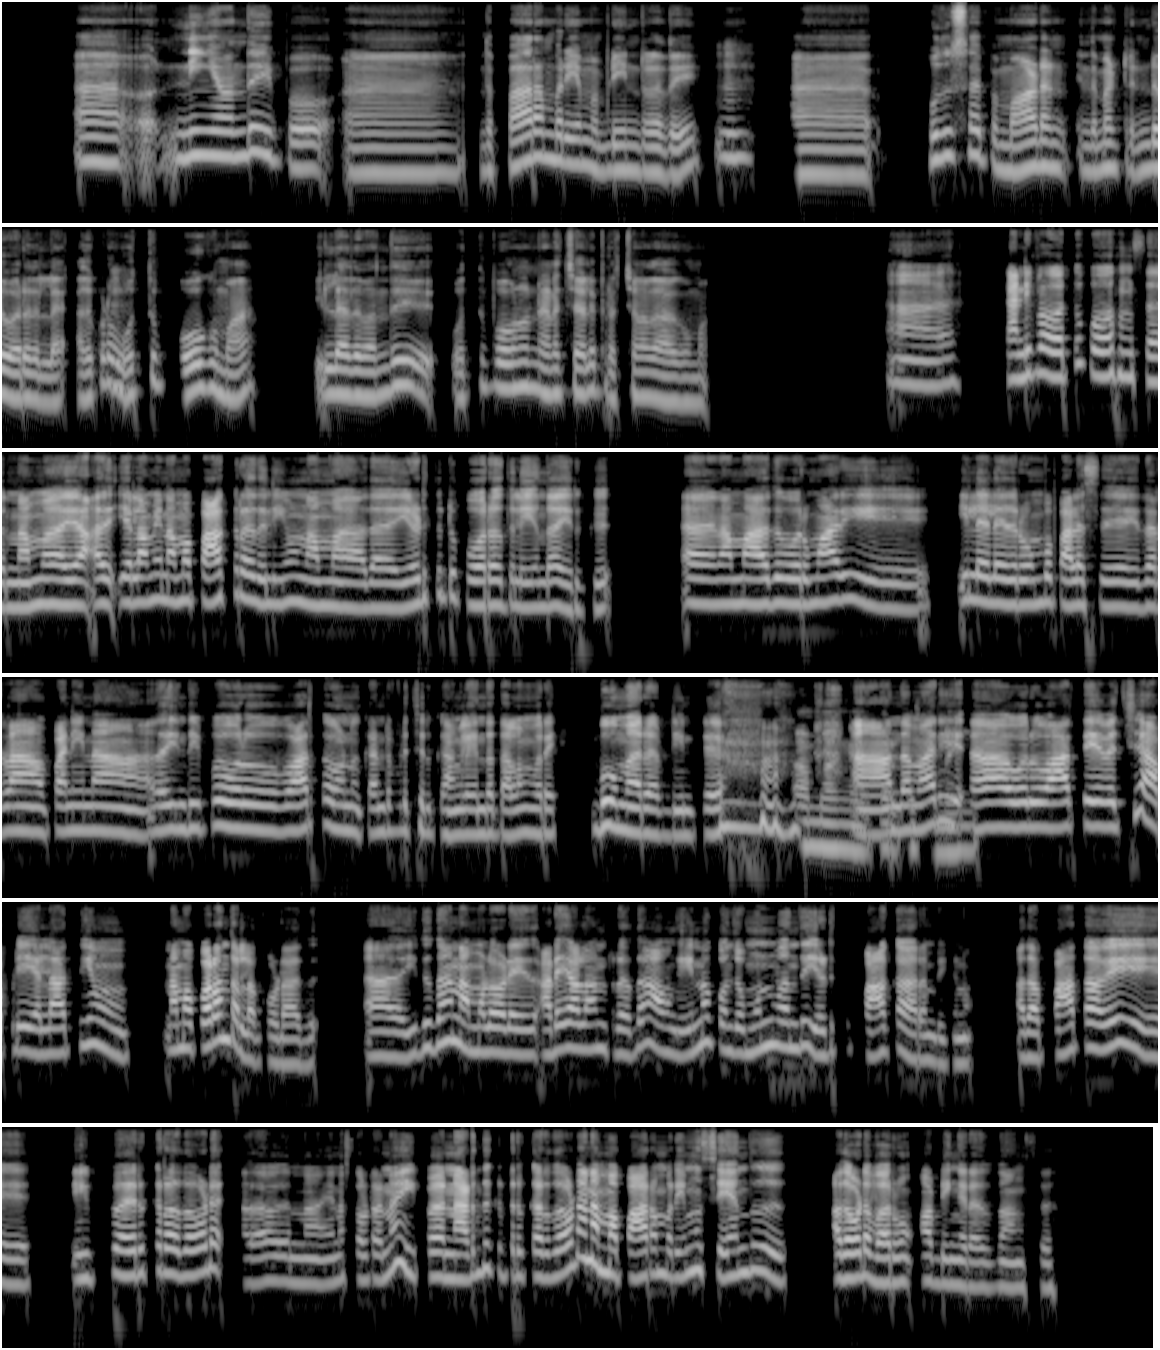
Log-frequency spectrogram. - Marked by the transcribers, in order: drawn out: "ஆ"; drawn out: "ஆ"; in English: "மாடர்ன்"; in English: "ட்ரெண்ட்டு"; laughing while speaking: "இந்த தலமுறை பூமர் அப்டின்ட்டு"; in English: "பூமர்"; in English: "கரெக்ட்டா"; drawn out: "பாத்தாவே"; other background noise
- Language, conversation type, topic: Tamil, podcast, பாரம்பரியத்தை காப்பாற்றி புதியதை ஏற்கும் சமநிலையை எப்படிச் சீராகப் பேணலாம்?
